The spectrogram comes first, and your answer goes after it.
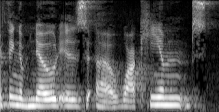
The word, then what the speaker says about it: Wahkiakum: Um, the other thing of note is, uh, Wahkiakum's Wahkiakum School District. Um, that's in southern Washington, and I apologize if I pronounce that incorrectly.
